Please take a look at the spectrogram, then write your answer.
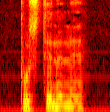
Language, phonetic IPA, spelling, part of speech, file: Polish, [puˈstɨ̃nːɨ], pustynny, adjective, Pl-pustynny.ogg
